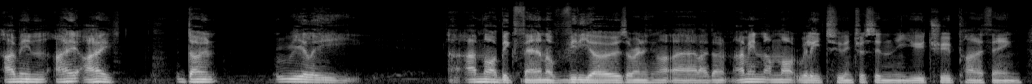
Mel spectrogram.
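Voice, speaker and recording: A man with a low-pitched voice and an Australian accent speaks casually as a guest in an interview. He circles around his points, hesitating and rephrasing as he goes. The sound is close and dry. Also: dry recording. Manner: hesitant, self-correcting, discursive. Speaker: interview guest, radio presenter and podcaster.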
